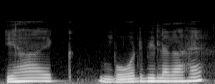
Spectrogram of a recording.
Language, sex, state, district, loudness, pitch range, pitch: Hindi, male, Bihar, Patna, -11 LUFS, 135-150 Hz, 145 Hz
